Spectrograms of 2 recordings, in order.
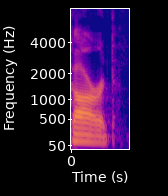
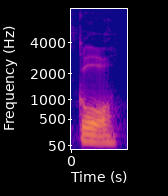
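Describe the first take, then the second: First: The last syllable sounds like 'gard'. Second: The last syllable sounds like 'gore'. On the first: The speaker calls it wrong. "so not guard" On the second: The speaker calls it right. "It's Gore"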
